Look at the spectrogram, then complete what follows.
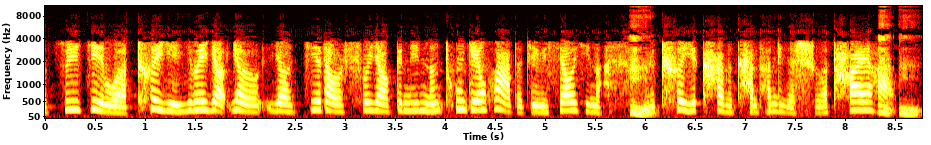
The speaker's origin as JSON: {"language": "Chinese", "region": "Beijing", "country": "China", "said": "他是，我们是北京人。"}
